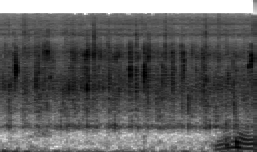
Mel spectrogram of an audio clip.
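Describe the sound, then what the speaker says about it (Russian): Pancakes fry in a pan at a remote camp deep in the taiga, giving a continuous close hiss of sizzling oil. The sizzle is steady, with a brief louder crackle near the end. "Блинчики жарим."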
